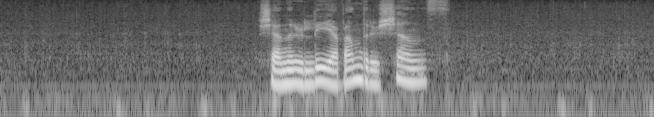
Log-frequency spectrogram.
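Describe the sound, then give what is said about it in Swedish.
Steady, soft rain hisses evenly throughout, a constant wash of falling drops. Partway through, a voice speaks briefly over it, then the rain carries on alone. “Och med din fulla uppmärksamhet låter du ansiktet ta emot regnet.”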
